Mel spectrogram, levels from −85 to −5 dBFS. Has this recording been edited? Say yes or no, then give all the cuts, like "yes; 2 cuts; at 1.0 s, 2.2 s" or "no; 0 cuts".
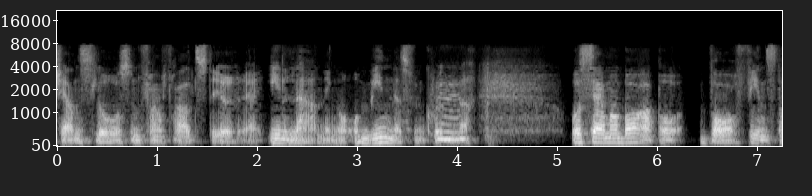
no; 0 cuts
